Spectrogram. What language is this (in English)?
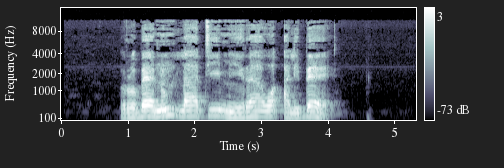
Borgu Fulfulde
